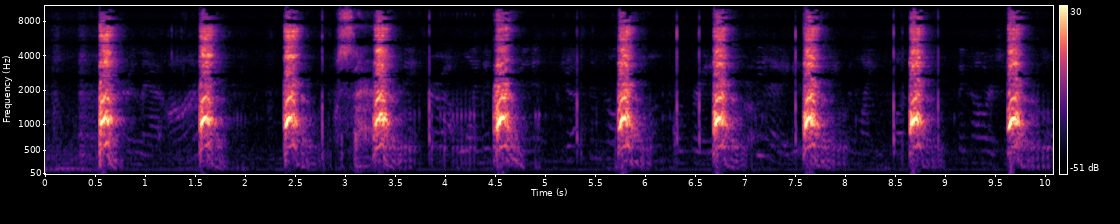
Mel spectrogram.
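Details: A male Chihuahua-Pug mix dog barks from a window while watching neighbours move in across the street, giving sharp, high-pitched barks about once a second; the audio is muffled at first. Recorded March 22, 2015.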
